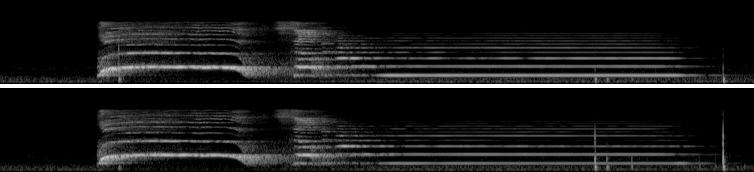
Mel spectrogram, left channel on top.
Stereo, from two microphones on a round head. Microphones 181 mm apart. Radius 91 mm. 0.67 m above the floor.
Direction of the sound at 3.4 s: 5° left (ahead or behind).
